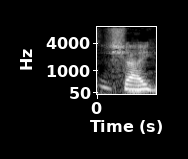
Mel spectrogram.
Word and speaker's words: Che: Che is like shake, and his surname is like guitar.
